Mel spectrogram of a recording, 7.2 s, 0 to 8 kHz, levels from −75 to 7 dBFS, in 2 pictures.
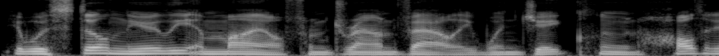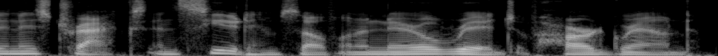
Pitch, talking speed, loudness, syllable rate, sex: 115 Hz, 215 wpm, -20 LUFS, 4.9 syllables/s, male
